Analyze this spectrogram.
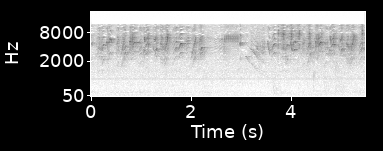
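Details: Barn swallows at a nest in a cow barn, adults flying in and out to feed the babies; dense, high twittering chirps and warbled notes run almost continuously, with several birds overlapping and a steady low electrical hum beneath.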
